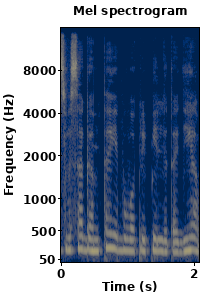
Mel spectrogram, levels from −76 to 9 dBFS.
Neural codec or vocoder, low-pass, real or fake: codec, 44.1 kHz, 7.8 kbps, DAC; 14.4 kHz; fake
